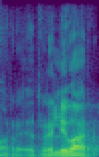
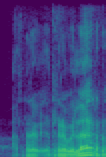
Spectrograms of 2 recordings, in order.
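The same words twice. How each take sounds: First: Relevar said right after a stumble on re-; fixing the slip with relevar; self-correction. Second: Revelar said with the r and l swapped by mistake; a quick mistaken revelar, then catch it; tongue-slip revelar. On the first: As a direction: correct yourself: relevar, l before v. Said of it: "¿no?". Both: Real, not acted.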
